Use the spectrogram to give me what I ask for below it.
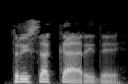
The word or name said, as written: trisaccaride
